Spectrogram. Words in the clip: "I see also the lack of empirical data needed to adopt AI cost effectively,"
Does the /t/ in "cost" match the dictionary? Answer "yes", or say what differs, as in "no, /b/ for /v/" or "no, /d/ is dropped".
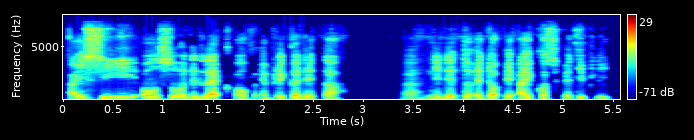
no, /t/ is dropped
